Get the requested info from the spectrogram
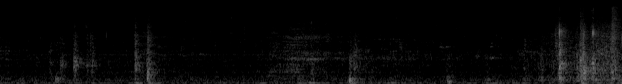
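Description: Faint rustling and scattered soft knocks of clothes being handled and folded over a suitcase, with a louder burst of rustling near the end.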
